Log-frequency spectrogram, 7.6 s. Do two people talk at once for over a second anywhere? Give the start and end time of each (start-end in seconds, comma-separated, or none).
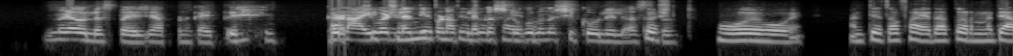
2.8-4.0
